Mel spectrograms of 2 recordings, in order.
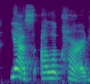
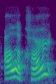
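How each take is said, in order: First: "a la carte" slow with a falling end; confirming. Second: "A la carte" rising as a question. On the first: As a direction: confirm "a la carte" slowly, closing it downward. Retold his confirming answer. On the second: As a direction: ask "A la carte" back with a lifted ending. Retold puzzled question to him. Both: Retold or imitated.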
